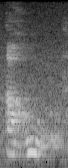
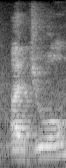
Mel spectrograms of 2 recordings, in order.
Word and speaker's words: Ahool: to discuss another interesting cryptid, this time, the Ahool. That's correct. Did I say that right? Yeah. Ahool. The Ahool. I want to make sure sit there and mispronounce it. Ahool? A jewel?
